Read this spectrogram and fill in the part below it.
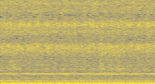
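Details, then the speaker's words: VW Polo alternator that no longer charged, repaired rather than replaced; engine in very good condition, runs flawlessly, a smooth even low idle hum with steady pulse, no knocks or squeals. Normal idle. "sehr guten Zustand, wie man hier sieht. Läuft einwandfrei."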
